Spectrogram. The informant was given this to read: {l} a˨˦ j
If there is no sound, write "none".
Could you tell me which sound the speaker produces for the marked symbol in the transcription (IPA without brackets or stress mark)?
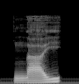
n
